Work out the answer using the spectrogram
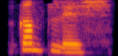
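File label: "accomplish", Indian female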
